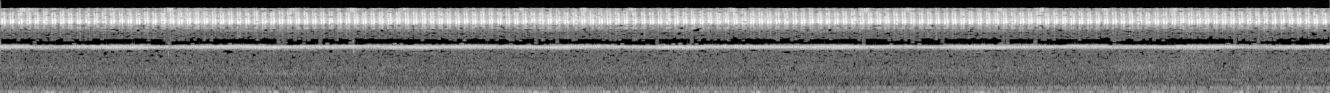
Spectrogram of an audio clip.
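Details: At night, insects produce a constant piercing trill together with a very high, finely pulsed buzz that stays unchanged throughout, with no other sounds.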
